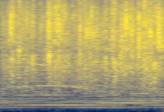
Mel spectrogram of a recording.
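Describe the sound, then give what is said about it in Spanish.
A church audience claps for the Lord after a sermon, a dense, even wash of many hands that holds at full strength throughout, with a low sustained tone humming beneath the applause. “Dale un aplauso fuerte al Señor por su palabra.”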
